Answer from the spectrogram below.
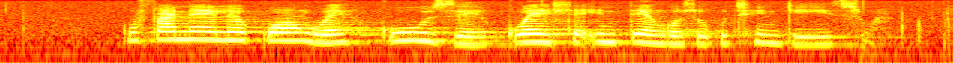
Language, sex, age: South Ndebele, female, 23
